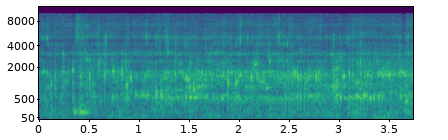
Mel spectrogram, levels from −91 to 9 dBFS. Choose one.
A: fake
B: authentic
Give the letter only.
A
